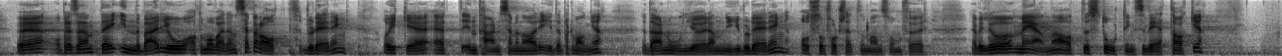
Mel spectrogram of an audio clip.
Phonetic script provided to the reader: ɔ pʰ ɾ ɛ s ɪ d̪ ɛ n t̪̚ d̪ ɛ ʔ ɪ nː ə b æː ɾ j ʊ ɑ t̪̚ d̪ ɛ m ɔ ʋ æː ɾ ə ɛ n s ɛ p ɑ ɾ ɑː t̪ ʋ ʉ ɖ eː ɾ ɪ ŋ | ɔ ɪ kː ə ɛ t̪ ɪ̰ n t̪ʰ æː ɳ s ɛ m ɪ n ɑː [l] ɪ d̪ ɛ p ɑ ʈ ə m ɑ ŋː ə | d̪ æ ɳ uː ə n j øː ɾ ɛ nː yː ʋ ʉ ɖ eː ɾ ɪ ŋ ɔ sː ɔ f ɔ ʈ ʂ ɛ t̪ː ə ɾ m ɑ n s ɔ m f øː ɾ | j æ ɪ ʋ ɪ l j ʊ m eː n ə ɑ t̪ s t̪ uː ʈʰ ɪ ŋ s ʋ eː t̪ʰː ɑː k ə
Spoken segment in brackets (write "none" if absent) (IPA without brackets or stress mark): ɾ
